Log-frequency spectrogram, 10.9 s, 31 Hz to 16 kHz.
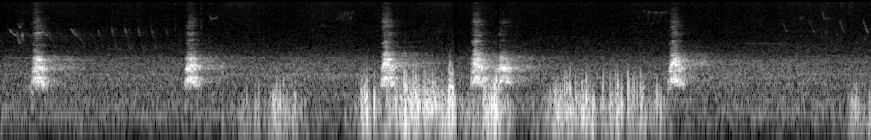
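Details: Pet dog in Raleigh, North Carolina, behind a fence, barking at the dog next door on February 15, 2012, during a bout lasting from morning into afternoon; loud single barks every second or two, with low rumbling background noise between them.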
